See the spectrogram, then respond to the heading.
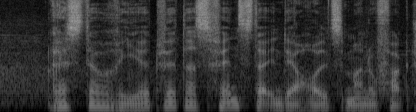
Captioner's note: none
